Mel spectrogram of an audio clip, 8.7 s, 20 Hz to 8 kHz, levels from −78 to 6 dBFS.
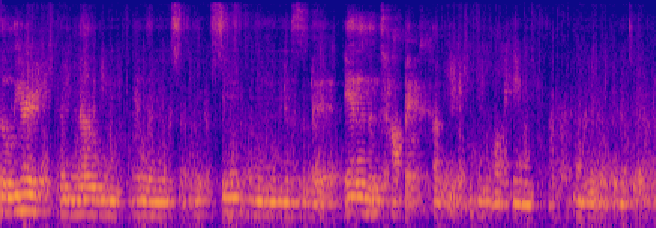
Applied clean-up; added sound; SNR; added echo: neural separator model SepFormer DNS4.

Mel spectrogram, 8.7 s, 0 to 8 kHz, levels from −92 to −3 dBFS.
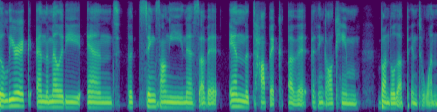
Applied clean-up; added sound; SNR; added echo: none; none; none; none.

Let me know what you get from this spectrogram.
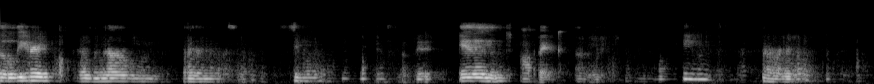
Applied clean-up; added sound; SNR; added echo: neural mask model DeepFilterNet 3.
